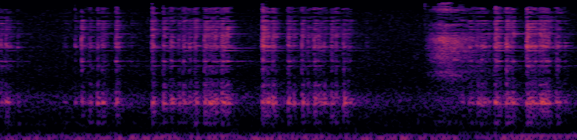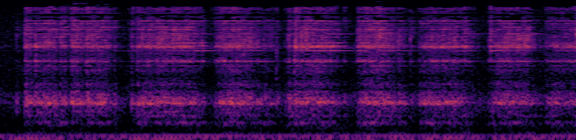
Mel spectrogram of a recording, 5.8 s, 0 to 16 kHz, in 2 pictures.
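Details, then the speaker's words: Honda 400EX cylinder head, new valve being lapped by hand with a rubber hose: rhythmic gritty rasping strokes, about two a second, starting to smooth out; the valve and seat are not yet mated, and lapping continues for proper compression. "want to go back and forth and you want to do it until you don't hear that real gritty grinding sound see it's starting to sound like it's getting a little bit smoother"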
